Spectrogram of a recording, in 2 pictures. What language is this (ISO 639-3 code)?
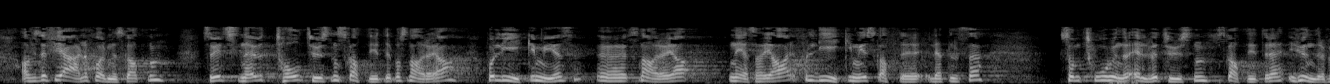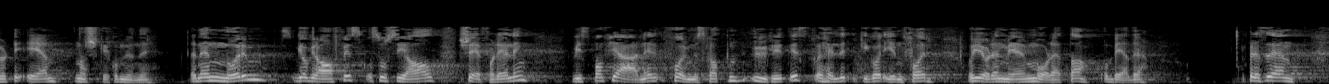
nob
